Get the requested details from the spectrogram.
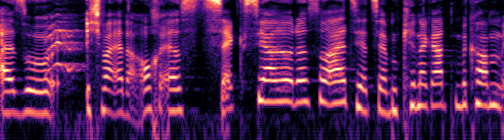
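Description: A woman talks in a normal speaking voice at a moderate pace with ordinary pitch variation. The recording is very clean, with a silent background. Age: young (18). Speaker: sister of a teen with Tourette. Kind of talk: interview.

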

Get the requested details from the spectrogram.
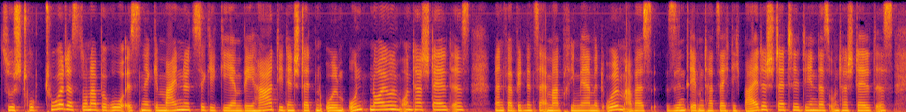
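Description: A woman with an unremarkable speaking voice talks at a fairly quick pace and medium pitch. Her loudness stays very even, and her pitch varies in an ordinary way. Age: 20s. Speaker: project manager at a city European office. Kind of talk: radio interview. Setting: radio studio.

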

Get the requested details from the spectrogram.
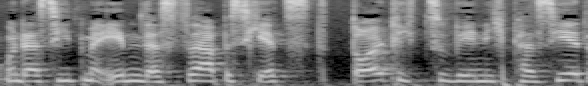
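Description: Noticeable background noise is audible. Over it, a woman talks. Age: 20s. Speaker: climate activist. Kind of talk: radio interview. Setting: radio studio.

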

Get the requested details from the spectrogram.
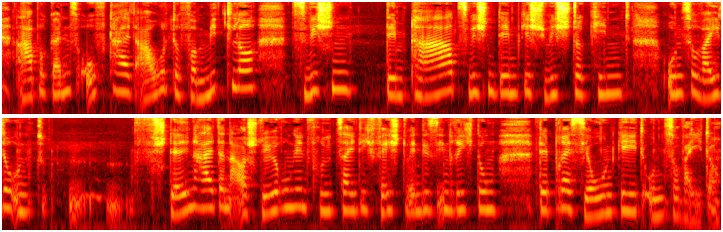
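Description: A woman speaks at a very slow pace with fairly even intonation. Noticeable background noise runs behind her. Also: fairly high pitch for a woman, very even loudness. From Swabia, Germany. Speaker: midwife and midwifery school teacher. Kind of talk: radio interview.

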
